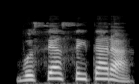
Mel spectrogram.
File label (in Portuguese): "voce aceitara", portugues; Tú aceptarás; verbos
